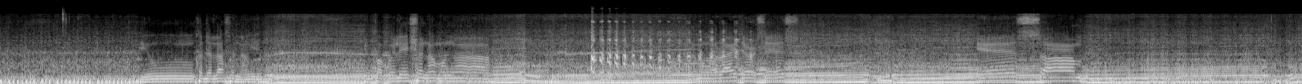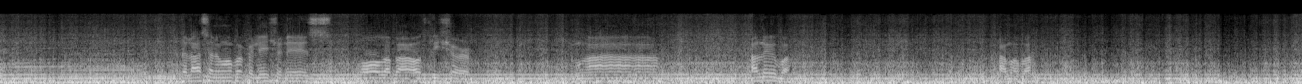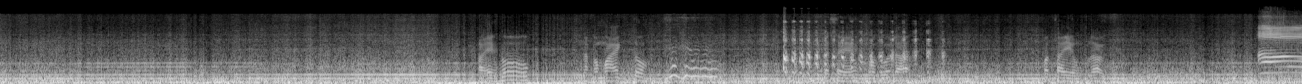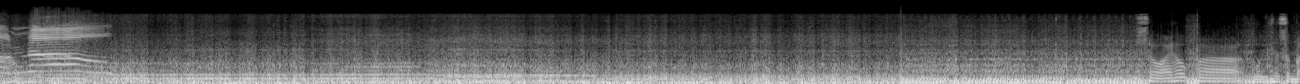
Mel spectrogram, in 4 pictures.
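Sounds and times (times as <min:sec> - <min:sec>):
wind rush on microphone: 0:12.4 - 0:33.9, 0:34.8 - 0:38.6, 0:40.2 - 0:50.4.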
